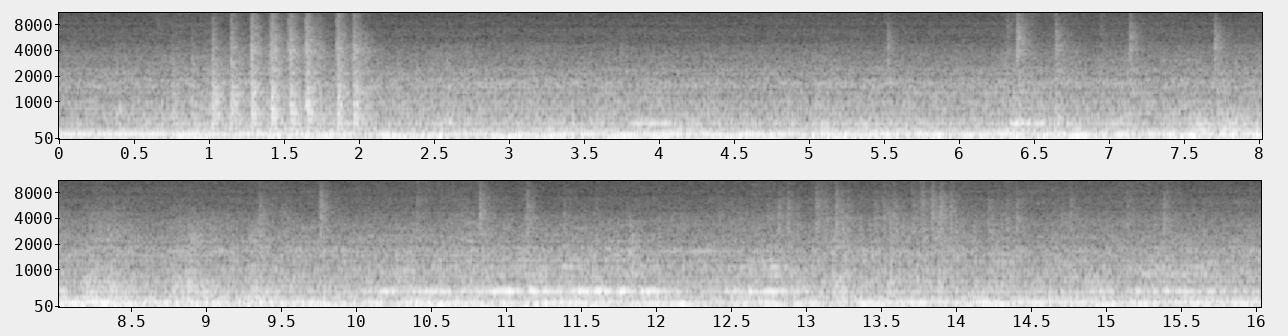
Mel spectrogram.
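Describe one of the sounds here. Wheels click and clatter over rail joints and switches.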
